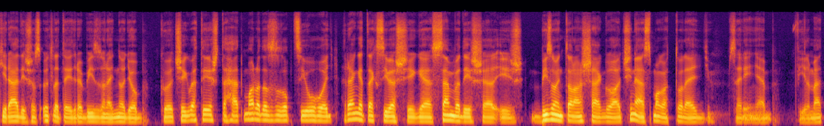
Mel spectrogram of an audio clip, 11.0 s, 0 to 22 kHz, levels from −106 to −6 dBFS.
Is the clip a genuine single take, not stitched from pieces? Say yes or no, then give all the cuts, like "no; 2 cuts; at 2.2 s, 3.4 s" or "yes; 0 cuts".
yes; 0 cuts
